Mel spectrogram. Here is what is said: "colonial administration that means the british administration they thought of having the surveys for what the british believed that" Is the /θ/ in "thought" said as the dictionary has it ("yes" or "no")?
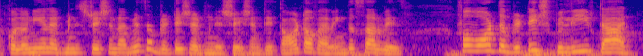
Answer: no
